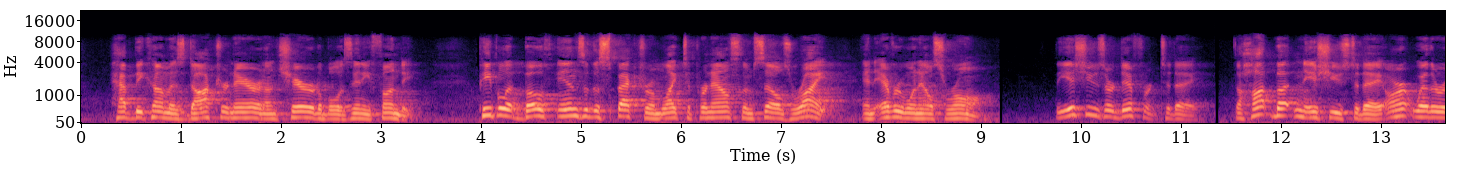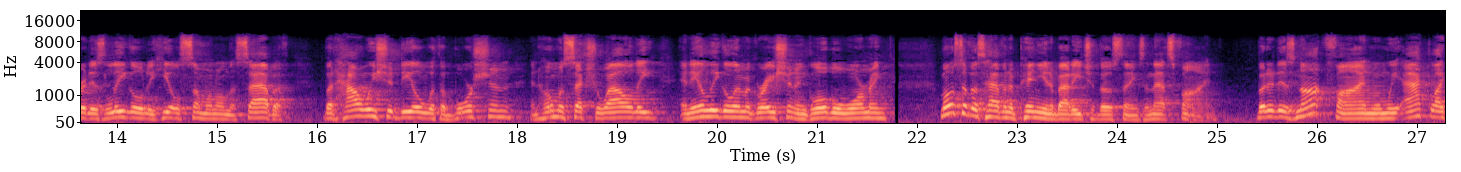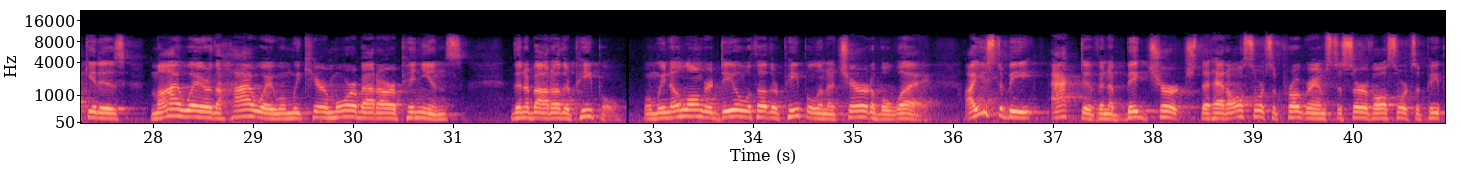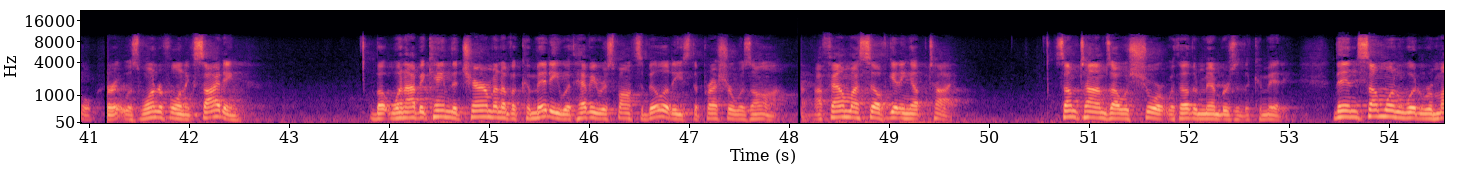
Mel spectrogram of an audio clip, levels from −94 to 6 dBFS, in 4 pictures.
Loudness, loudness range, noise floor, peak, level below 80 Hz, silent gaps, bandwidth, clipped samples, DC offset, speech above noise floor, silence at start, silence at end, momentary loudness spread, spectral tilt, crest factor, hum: -15 LUFS; 3 LU; -56 dBFS; -2 dBFS; -46 dBFS; 11.33-11.37 s; 10.5 kHz; under 0.1%; under 0.1%; 41 dB; 0.3 s; 0 s; 9 LU; -4.5 dB/octave; 14 dB; none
